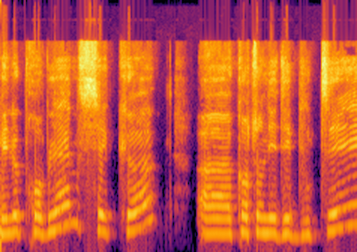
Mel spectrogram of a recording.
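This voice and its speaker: At a very slow pace, a woman with a dark, mellow tone uses lively intonation. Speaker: watercolour painter, student. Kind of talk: question in webinar.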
